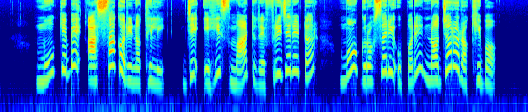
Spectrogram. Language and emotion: Odia, surprised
